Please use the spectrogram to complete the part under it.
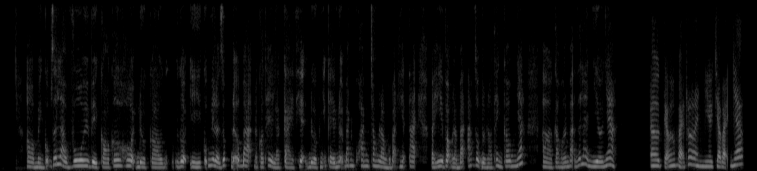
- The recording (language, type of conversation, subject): Vietnamese, advice, Làm sao để kiên trì hoàn thành công việc dù đã mất hứng?
- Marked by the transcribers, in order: none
